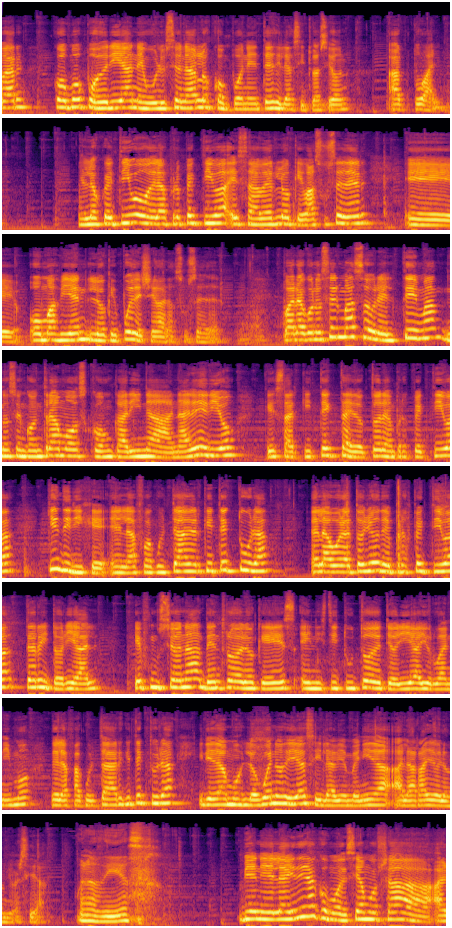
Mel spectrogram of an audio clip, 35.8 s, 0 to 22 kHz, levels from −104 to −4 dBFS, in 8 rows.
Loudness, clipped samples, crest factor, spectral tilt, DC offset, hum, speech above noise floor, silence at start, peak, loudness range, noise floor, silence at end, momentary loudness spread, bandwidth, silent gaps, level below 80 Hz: -11 LUFS; under 0.1%; 12 dB; -5 dB/octave; 0.2%; none; 35 dB; 0 s; 0 dBFS; 3 LU; -45 dBFS; 0 s; 9 LU; 14 kHz; none; -46 dBFS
